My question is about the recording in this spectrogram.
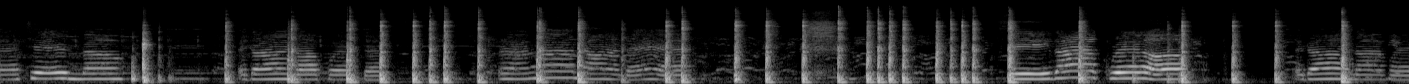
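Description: A solo voice singing long, wavering notes between many sharp percussive clicks and knocks that keep an uneven beat, with no band behind it.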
